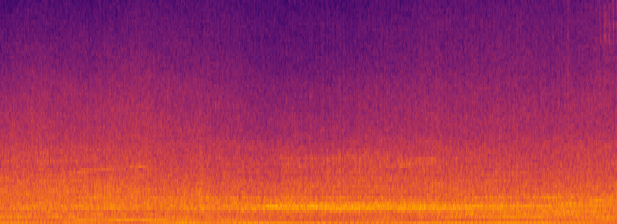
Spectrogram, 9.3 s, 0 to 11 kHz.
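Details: 1979 Ford LNT9000 with Cummins V8 diesel, first start after sitting: idle pitch swells and dips then settles to steady rumble; owner suspects air from low fuel tank or blocked fuel filters, unconfirmed; engine surging.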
